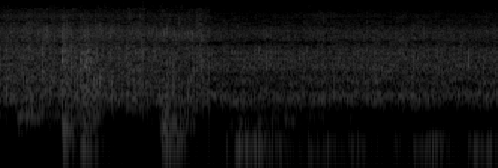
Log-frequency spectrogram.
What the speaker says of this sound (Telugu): ఇవి ఫ్రై అవుతున్నాయి కదా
